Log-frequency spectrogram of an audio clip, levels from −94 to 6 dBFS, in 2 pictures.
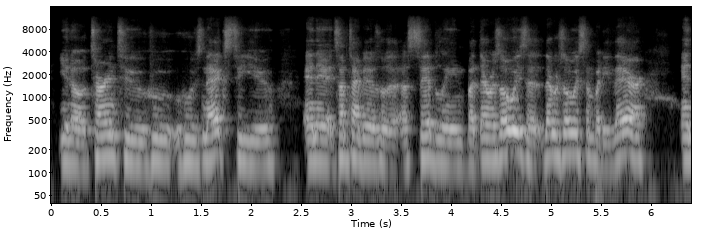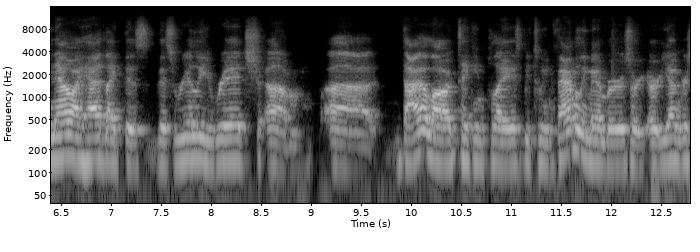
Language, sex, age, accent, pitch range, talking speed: English, male, 20-39, American, 130-155 Hz, 215 wpm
